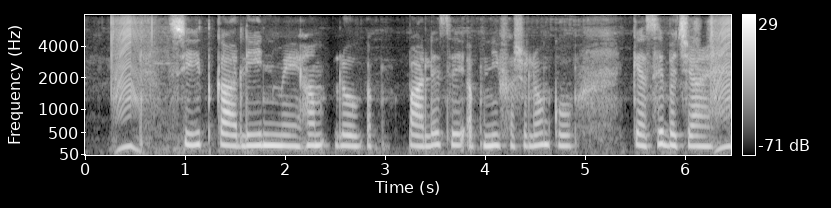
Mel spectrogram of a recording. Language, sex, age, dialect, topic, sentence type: Hindi, female, 25-30, Garhwali, agriculture, question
